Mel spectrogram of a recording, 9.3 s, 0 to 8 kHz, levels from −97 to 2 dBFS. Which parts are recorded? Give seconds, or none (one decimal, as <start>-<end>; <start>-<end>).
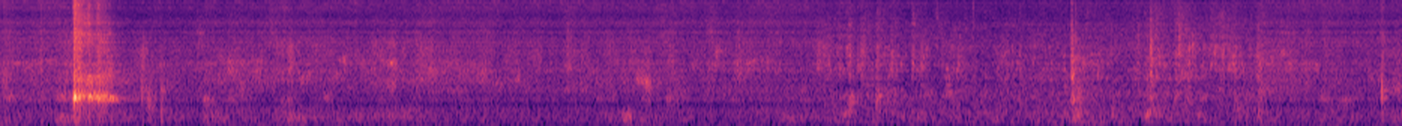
5.5-8.4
